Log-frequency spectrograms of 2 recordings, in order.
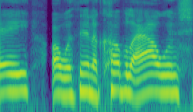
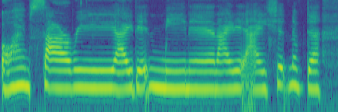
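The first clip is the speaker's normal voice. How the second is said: halting, slow, stumbling, backpedaling apologetic delivery; 3 semitones higher than usual. Mocking another speaker's apologies when confronted: mocking Vegas girl's apologizing. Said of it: "when people confront you on your channel and then you".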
